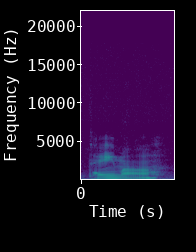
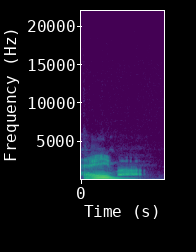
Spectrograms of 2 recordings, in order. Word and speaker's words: Thema: It's pronounced Tama. Yeah, it's pronounced Tama, but it's spelled with like if you look at it on paper, it looks like Thema, but it's Tama is how it's pronounced.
